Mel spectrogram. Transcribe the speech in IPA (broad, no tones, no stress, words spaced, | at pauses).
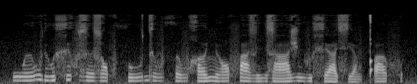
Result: wɘv ɾʲuxʲəfzɘzɔf θu dɘvθəvχə lʲɔ faziza ʒivxʲasʲavqʼəf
